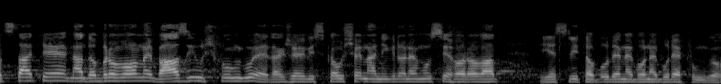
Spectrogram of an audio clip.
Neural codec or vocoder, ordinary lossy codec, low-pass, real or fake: codec, 16 kHz, 4 kbps, X-Codec, HuBERT features, trained on general audio; MP3, 32 kbps; 7.2 kHz; fake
